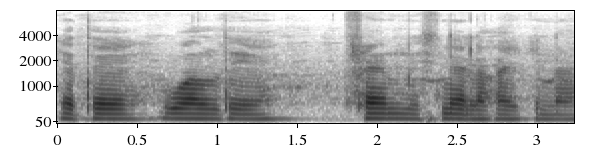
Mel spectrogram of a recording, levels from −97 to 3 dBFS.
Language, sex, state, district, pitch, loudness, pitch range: Nagamese, male, Nagaland, Kohima, 130 Hz, -19 LUFS, 125-130 Hz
